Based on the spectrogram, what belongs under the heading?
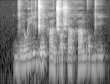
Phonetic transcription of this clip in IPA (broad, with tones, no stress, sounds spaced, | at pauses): b i˨ n u˧ j i˦ d͡ʒ ĩ˧ h ã˨ d͡ʒ ɔ˨ ʃ ã˨ h ã˨˦ b o˧ b i˧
